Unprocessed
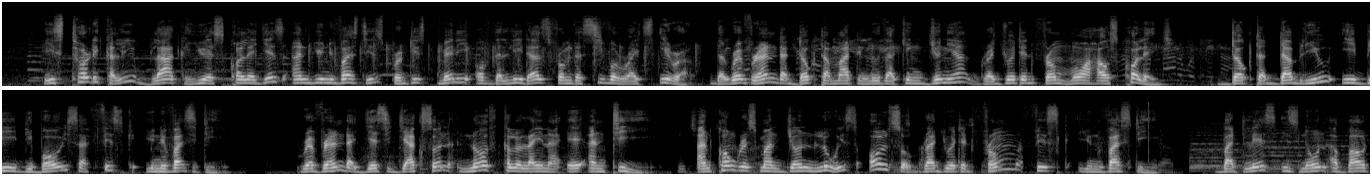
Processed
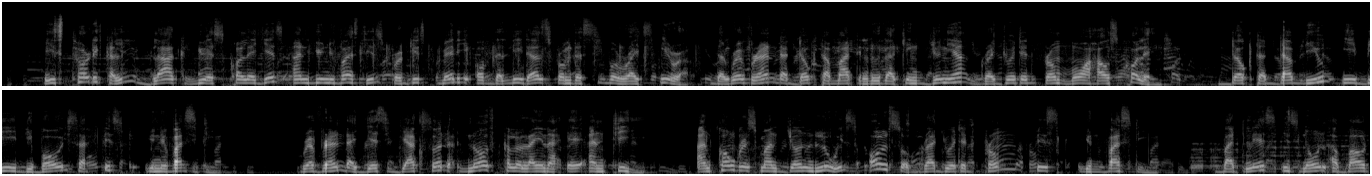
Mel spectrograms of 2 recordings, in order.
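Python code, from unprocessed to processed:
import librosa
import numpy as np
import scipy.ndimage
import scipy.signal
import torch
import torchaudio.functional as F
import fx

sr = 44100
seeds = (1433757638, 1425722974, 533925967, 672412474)

y = x + 10.0 ** (-23.0 / 20.0) * np.pad(x, (int(404 * sr / 1000.0), 0))[:len(x)]
y = fx.level_steps(y, sr, step_db=14)
y = fx.env_lowpass(y, sr, base_hz=760.0, full_db=-25.0)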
